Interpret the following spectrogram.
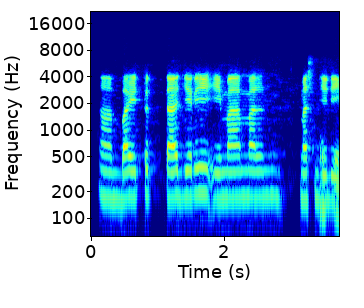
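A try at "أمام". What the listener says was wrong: Imam, not imam, amam.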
